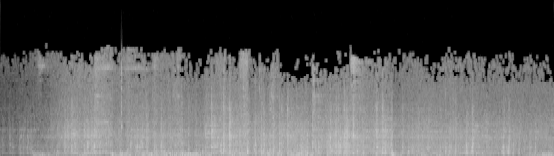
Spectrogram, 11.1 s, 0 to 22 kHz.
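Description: JR East 205 series 3100-subseries electric multiple unit running past, its wheels clattering over the rails. The noise swells in about a second in and stays loud and steady.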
